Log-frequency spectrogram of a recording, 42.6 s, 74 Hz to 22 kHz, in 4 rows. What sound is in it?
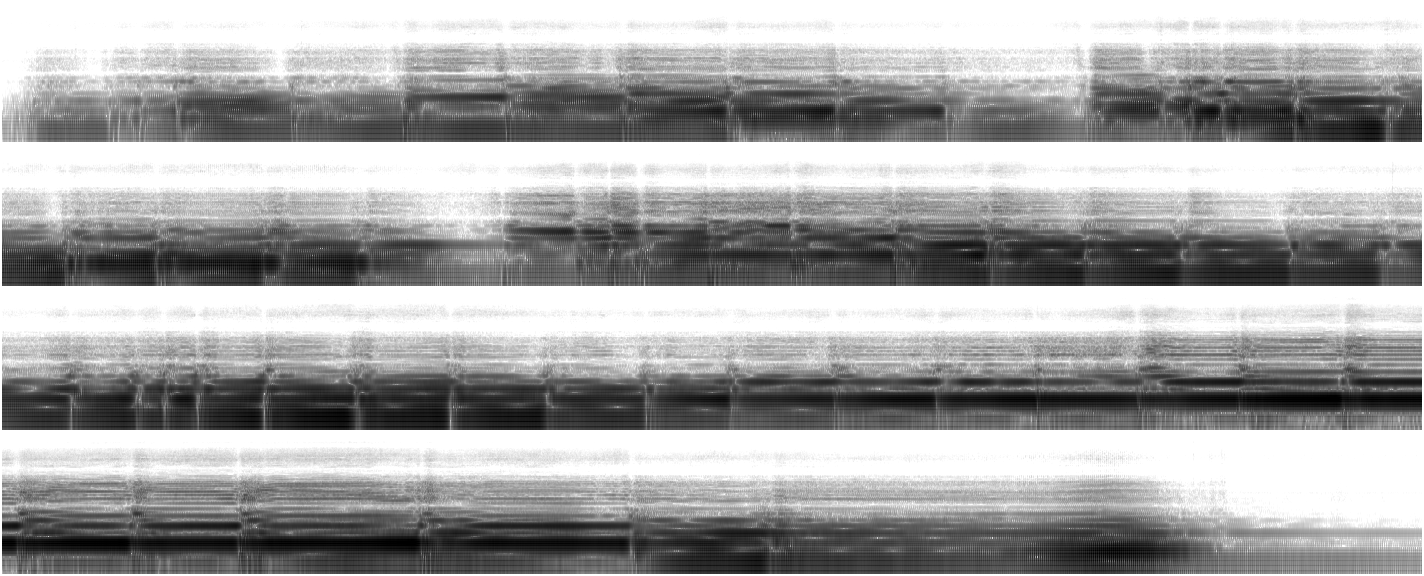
Cello Play C - 03
Recording of a Cello improvising with the note C
Acoustic, Instruments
